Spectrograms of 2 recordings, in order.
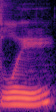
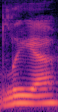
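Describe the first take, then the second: First: The name is one syllable with an ee vowel. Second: The name is two syllables, ee then uh. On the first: The speaker calls it right. "My name is Lee" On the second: The speaker calls it wrong. "I don't know where that one comes from"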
